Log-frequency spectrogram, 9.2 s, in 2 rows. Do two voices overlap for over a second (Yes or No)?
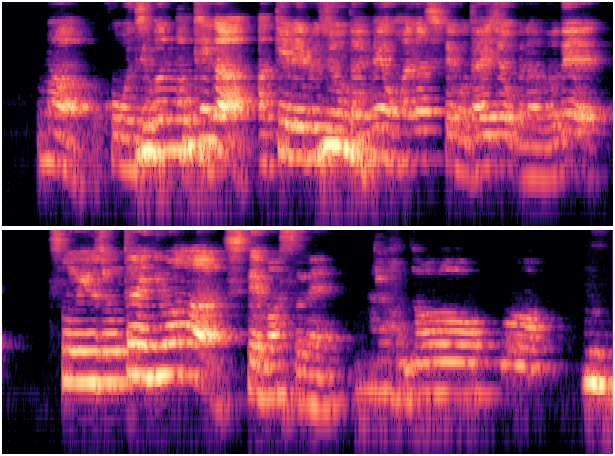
No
